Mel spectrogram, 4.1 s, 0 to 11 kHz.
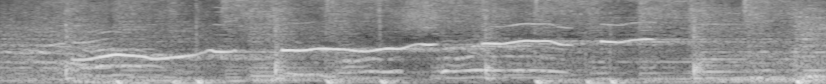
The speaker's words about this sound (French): Cette soprano colorature couvre plus de 5 octaves et sa particularité, c'est qu'elle peut monter très haut. On appelle ça the whistle voice, en français la voix sifflée. Démonstration.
